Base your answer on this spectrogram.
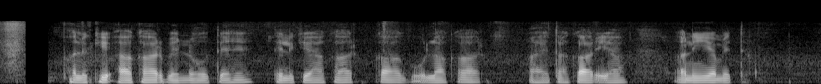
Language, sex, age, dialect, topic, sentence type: Hindi, male, 25-30, Kanauji Braj Bhasha, agriculture, statement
